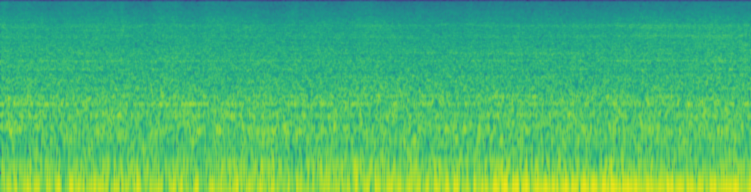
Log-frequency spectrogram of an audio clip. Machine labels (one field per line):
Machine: fan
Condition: abnormal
